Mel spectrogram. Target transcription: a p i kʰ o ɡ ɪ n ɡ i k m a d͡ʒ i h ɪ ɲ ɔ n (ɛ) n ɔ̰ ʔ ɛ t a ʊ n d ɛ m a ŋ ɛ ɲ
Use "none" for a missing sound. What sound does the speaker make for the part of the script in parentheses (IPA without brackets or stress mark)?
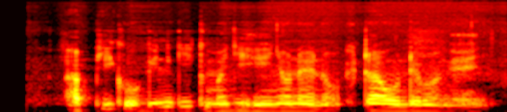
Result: ɛ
